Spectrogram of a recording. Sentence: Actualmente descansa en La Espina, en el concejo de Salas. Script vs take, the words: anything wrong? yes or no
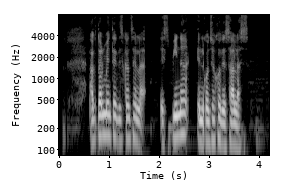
no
